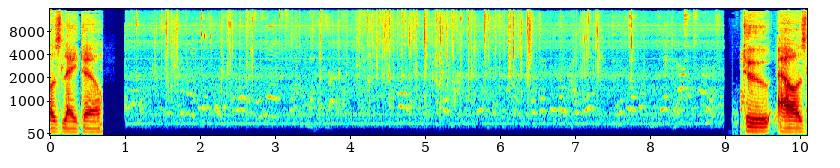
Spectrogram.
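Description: A plastic bag crinkles softly.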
